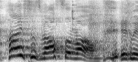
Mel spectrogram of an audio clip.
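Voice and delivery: words bubbling with laughter; laughing. Real, not acted. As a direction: say it while laughing at yourself. Laughs at own slip.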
